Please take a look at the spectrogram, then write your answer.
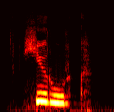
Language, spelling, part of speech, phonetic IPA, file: Russian, хирург, noun, [xʲɪˈrurk], Ru-хирург.ogg
- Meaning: surgeon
